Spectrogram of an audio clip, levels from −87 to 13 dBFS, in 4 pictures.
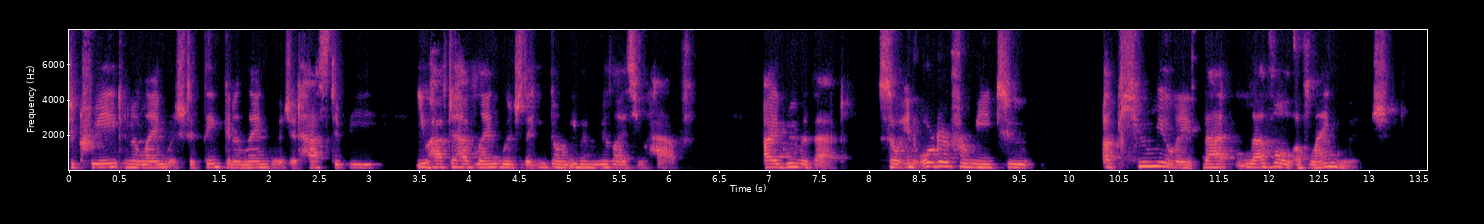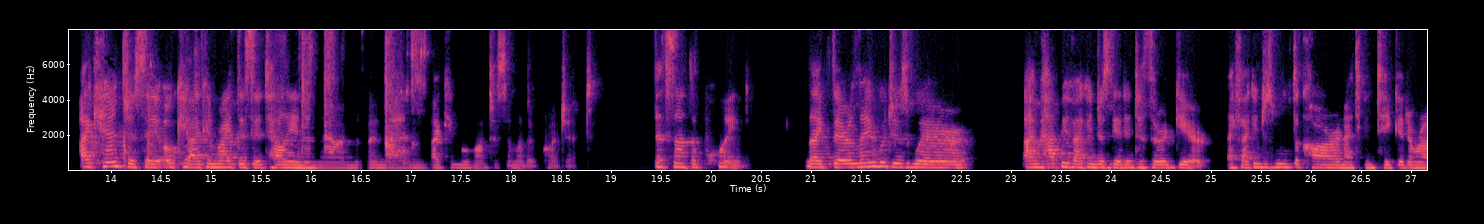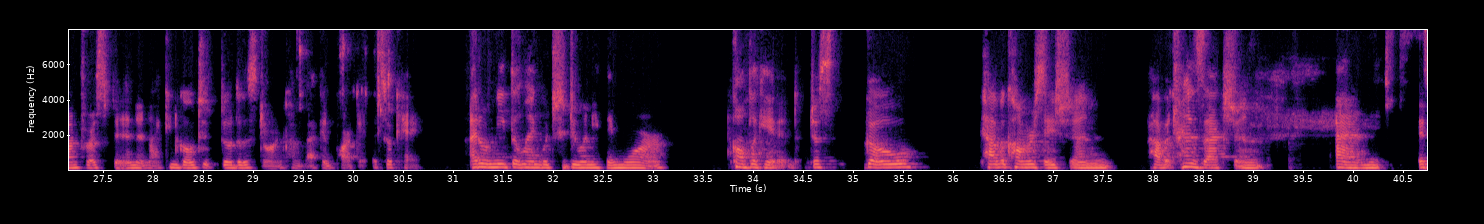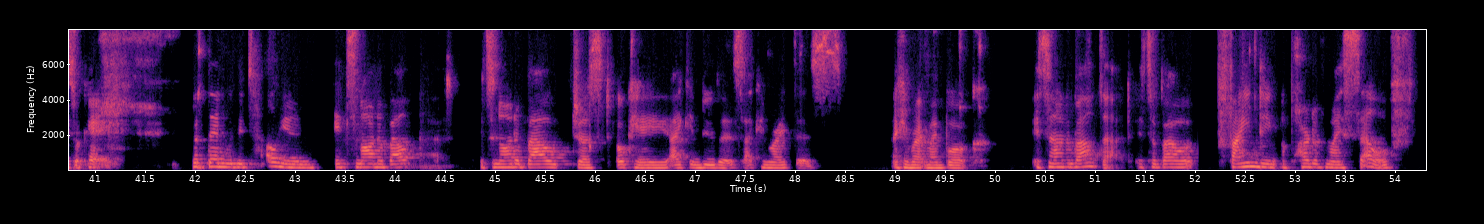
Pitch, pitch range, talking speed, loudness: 175 Hz, 165-190 Hz, 190 wpm, -21 LUFS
